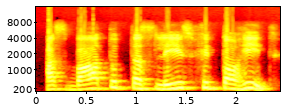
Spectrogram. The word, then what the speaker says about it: اثبات التثلیث فی التوحید: اس کا تلفظ ہے اثبات التثلیث فی التوحید۔ میں نے آج تک کبھی کسی مسیحی کو اسے درست پڑھتے ہوئے نہیں سنا۔ اس کا تلفظ ہے اثبات التثلیث فی التوحید، کیونکہ تے کے ساتھ ملے گا،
